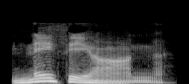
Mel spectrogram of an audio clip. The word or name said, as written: gnathion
